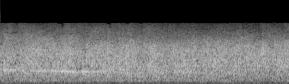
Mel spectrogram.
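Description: A crowd claps steadily throughout, a dense, loud wash of many hands with no clear individual beats and no voices on top.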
